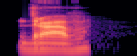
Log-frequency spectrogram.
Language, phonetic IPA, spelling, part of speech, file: Russian, [draf], драв, verb, Ru-драв.ogg
- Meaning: short past adverbial imperfective participle of драть (dratʹ)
